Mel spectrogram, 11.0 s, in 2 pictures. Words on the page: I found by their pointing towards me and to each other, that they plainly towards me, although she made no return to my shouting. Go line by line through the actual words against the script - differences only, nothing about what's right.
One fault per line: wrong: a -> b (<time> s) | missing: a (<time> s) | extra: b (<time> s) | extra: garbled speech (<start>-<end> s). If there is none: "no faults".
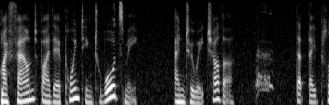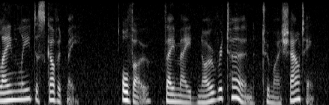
wrong: towards -> discovered (6.0 s)
wrong: she -> they (8.2 s)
